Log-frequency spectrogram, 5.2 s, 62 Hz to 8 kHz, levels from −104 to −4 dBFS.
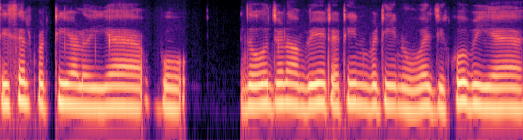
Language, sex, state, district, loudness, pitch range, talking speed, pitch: Rajasthani, female, Rajasthan, Nagaur, -15 LUFS, 195-215 Hz, 150 wpm, 205 Hz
